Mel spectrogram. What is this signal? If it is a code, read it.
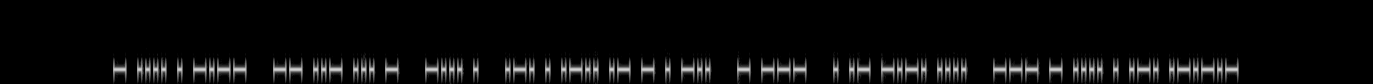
Morse code, heard as a keyed tone, about 32 wpm, 700 Hz. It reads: THEY MUST BE RELATED TO EACH OTHER.
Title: Sentences from Top 1000 Words - Review Part 5 - 30wpm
